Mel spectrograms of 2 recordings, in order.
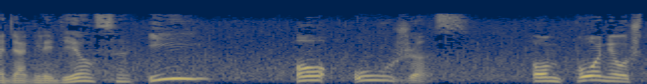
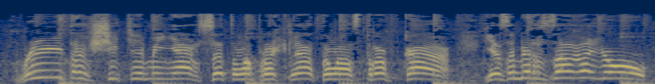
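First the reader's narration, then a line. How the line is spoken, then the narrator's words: Impatient shout. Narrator (Russian): нетерпеливо крикнул им Дональд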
